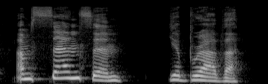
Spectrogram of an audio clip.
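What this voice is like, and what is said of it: Imitates another person's voice. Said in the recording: “I do an impression of her”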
